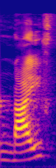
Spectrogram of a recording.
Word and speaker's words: knife: नाइफ, के silent है और नाइफ पढ़ा जा रहा है, एन जो है वो कॉन्सोनेंट है तो यहाँ पर लगेगा आ नाइफ।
